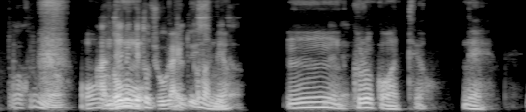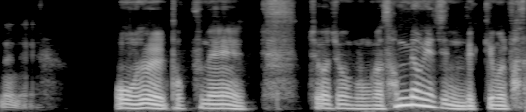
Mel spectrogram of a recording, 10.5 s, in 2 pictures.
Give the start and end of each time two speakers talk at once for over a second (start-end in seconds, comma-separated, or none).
0.8-2.3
